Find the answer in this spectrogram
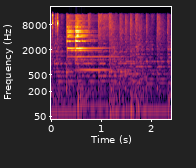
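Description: A bright bell-chime sound effect, of the kind used for a notification bell, rings about a third of a second in and fades within a second, over steady background music. A short click comes just before it.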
